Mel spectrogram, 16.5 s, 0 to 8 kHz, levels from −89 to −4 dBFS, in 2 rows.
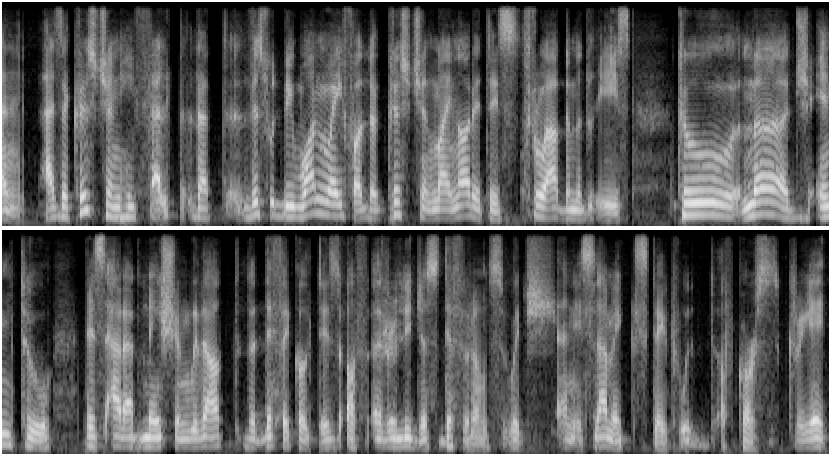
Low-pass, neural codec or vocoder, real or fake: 7.2 kHz; codec, 16 kHz, 2 kbps, X-Codec, HuBERT features, trained on general audio; fake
